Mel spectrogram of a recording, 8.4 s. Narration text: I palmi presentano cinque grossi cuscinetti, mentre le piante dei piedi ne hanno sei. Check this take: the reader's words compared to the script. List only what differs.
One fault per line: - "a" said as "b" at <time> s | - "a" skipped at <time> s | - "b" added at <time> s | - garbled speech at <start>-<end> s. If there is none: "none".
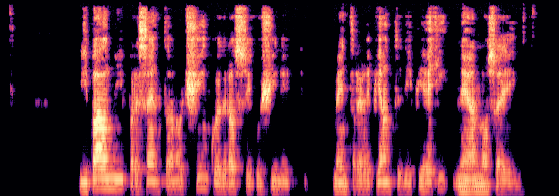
none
